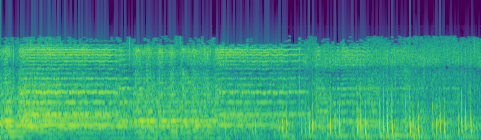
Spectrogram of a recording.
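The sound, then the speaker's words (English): Rapid, rhythmic hoofbeats of a horse being pushed hard by its rider Birdwell at night in moonlight come in partway through, growing loud over a sustained musical background, with no one speaking. “Looked like Birdwell pushing his horse plenty hard.”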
